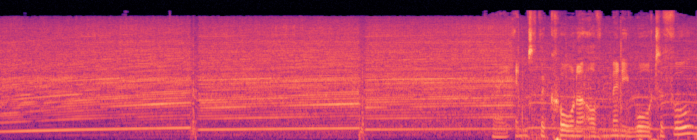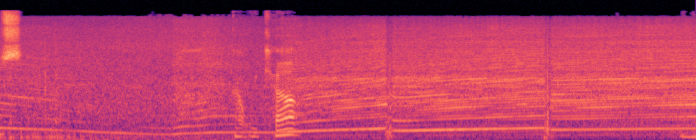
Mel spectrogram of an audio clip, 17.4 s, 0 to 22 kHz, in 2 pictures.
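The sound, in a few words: Kawasaki ZZR1400 motorcycle engine racing in RIDE 3 video game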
